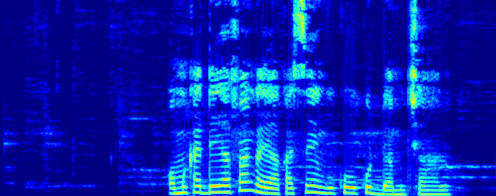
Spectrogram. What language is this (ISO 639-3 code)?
lug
